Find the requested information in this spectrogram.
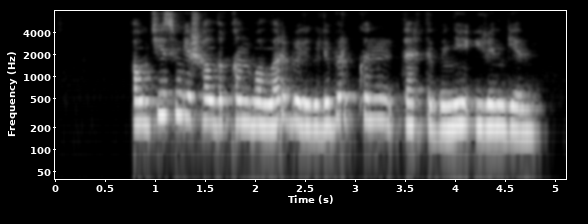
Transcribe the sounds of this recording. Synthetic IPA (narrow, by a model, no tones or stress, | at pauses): ɑwt̪ijzmɡʲe̞ʃɑlˠd̪əqːɑnbɑlˠɑlˠɑɾbe̞lɡʲɪlɪbɪɾkʲʰʏnt̪ʰæɾt̪ɪbɪne̞ʔʏjɾe̞ŋɡʲe̞n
